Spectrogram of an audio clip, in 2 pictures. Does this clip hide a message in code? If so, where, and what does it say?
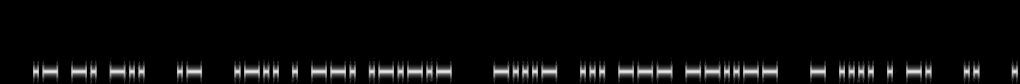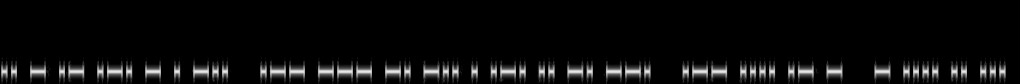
Yes: Morse code from 0.3 to 20.2 s, heard as a keyed tone, about 25 wpm, 600 Hz. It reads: AND A LEG. <BT> SO, THEN I STARTED WONDERING WHAT THIS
